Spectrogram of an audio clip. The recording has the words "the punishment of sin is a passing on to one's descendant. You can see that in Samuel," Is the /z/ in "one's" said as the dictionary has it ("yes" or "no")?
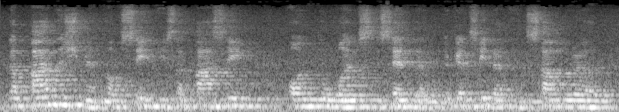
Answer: no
